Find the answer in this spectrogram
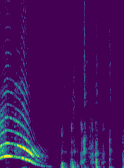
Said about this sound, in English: scream.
